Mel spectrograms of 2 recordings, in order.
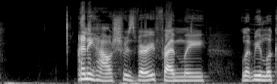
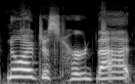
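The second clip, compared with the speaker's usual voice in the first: high, slow, awkwardly smiling reply; retold awkward backpedal through a smile; 8 semitones higher than usual. Diner trying to recover from her joke, awkwardly smiling. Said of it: "I'm just smiling awkwardly".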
